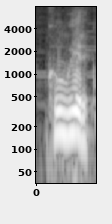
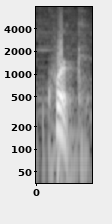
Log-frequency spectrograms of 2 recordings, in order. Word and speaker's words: Quirk: вот кириллицами писать, да, Куирк произносится, да, а в Америке вот Quirk произносится, то есть это произносится по-другому, это ирландская фамилия, и это означает, ну,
